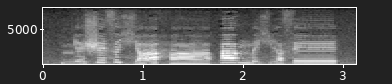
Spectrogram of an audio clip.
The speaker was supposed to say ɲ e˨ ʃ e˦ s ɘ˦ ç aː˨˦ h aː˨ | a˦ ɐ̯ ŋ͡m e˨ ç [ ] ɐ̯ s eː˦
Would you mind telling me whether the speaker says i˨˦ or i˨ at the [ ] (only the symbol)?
i˨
